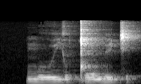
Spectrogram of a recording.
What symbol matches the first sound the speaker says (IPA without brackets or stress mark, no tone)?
m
